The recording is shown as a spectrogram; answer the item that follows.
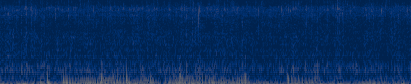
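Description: A pot of chicken drumsticks steaming on tomato and onion in their own juices, the broth bubbling with irregular small pops over a steady low rumble.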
